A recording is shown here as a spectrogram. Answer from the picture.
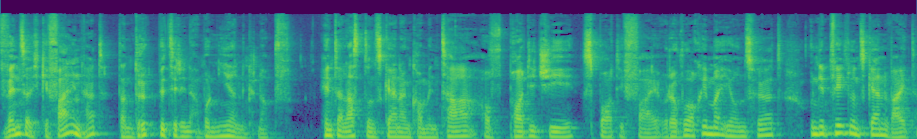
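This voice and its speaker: Fairly quick, somewhat breathy speech from a man at a fairly low pitch with lively intonation. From Lower Bavaria (Simbach am Inn). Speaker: podcast host, culture editor. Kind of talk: interview.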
